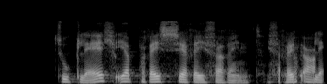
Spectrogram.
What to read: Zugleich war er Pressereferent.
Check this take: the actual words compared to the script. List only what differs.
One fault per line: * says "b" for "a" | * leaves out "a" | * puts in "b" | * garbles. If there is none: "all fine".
* leaves out "war"
* garbles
